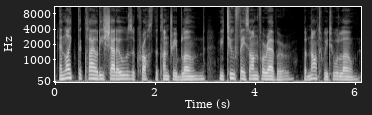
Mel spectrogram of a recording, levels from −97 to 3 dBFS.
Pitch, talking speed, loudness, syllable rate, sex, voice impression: 140 Hz, 195 wpm, -17 LUFS, 4.9 syllables/s, male, masculine, adult-like, slightly clear, refreshing, sincere, slightly friendly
